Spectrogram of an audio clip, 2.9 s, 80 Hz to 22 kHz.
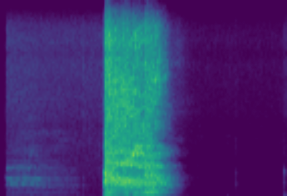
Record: {"cough_length": "2.9 s", "cough_amplitude": 32767, "cough_signal_mean_std_ratio": 0.43, "survey_phase": "beta (2021-08-13 to 2022-03-07)", "age": "65+", "gender": "Male", "wearing_mask": "No", "symptom_cough_any": true, "symptom_runny_or_blocked_nose": true, "symptom_other": true, "symptom_onset": "3 days", "smoker_status": "Ex-smoker", "respiratory_condition_asthma": false, "respiratory_condition_other": false, "recruitment_source": "Test and Trace", "submission_delay": "2 days", "covid_test_result": "Positive", "covid_test_method": "RT-qPCR", "covid_ct_value": 16.9, "covid_ct_gene": "ORF1ab gene"}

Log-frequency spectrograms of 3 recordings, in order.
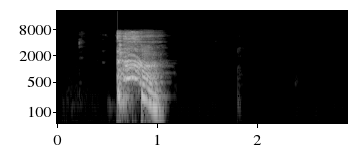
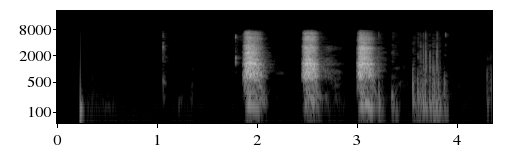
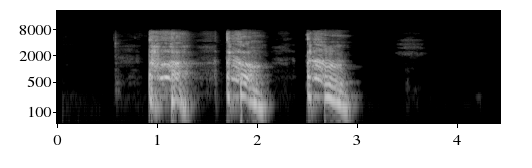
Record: {"cough_length": "2.9 s", "cough_amplitude": 32768, "cough_signal_mean_std_ratio": 0.31, "exhalation_length": "4.4 s", "exhalation_amplitude": 26067, "exhalation_signal_mean_std_ratio": 0.26, "three_cough_length": "4.4 s", "three_cough_amplitude": 27563, "three_cough_signal_mean_std_ratio": 0.43, "survey_phase": "beta (2021-08-13 to 2022-03-07)", "age": "18-44", "gender": "Male", "wearing_mask": "No", "symptom_sore_throat": true, "smoker_status": "Never smoked", "respiratory_condition_asthma": false, "respiratory_condition_other": false, "recruitment_source": "Test and Trace", "submission_delay": "3 days", "covid_test_result": "Positive", "covid_test_method": "LFT"}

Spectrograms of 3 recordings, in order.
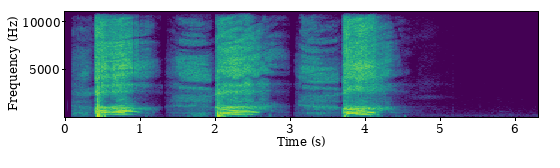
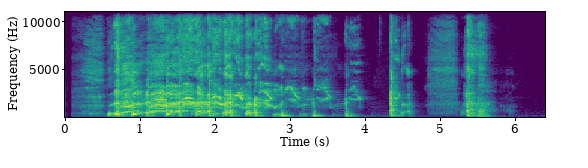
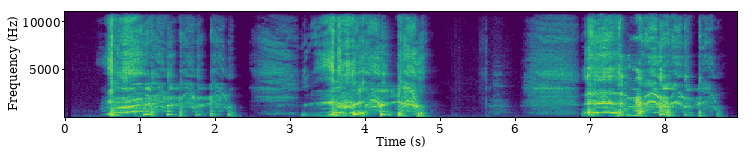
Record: {"exhalation_length": "6.3 s", "exhalation_amplitude": 32768, "exhalation_signal_mean_std_ratio": 0.42, "cough_length": "6.4 s", "cough_amplitude": 32768, "cough_signal_mean_std_ratio": 0.57, "three_cough_length": "9.0 s", "three_cough_amplitude": 32768, "three_cough_signal_mean_std_ratio": 0.57, "survey_phase": "beta (2021-08-13 to 2022-03-07)", "age": "18-44", "gender": "Male", "wearing_mask": "No", "symptom_cough_any": true, "symptom_runny_or_blocked_nose": true, "symptom_sore_throat": true, "symptom_fatigue": true, "symptom_headache": true, "smoker_status": "Never smoked", "respiratory_condition_asthma": false, "respiratory_condition_other": false, "recruitment_source": "Test and Trace", "submission_delay": "2 days", "covid_test_result": "Positive", "covid_test_method": "ePCR"}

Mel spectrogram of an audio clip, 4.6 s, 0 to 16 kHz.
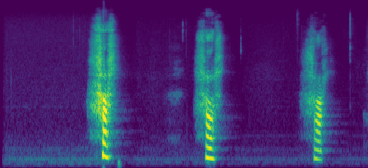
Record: {"exhalation_length": "4.6 s", "exhalation_amplitude": 31500, "exhalation_signal_mean_std_ratio": 0.22, "survey_phase": "beta (2021-08-13 to 2022-03-07)", "age": "18-44", "gender": "Female", "wearing_mask": "No", "symptom_cough_any": true, "symptom_sore_throat": true, "symptom_fatigue": true, "symptom_fever_high_temperature": true, "symptom_headache": true, "smoker_status": "Never smoked", "respiratory_condition_asthma": false, "respiratory_condition_other": false, "recruitment_source": "Test and Trace", "submission_delay": "0 days", "covid_test_result": "Positive", "covid_test_method": "LFT"}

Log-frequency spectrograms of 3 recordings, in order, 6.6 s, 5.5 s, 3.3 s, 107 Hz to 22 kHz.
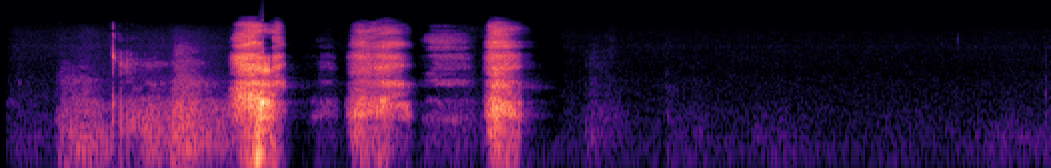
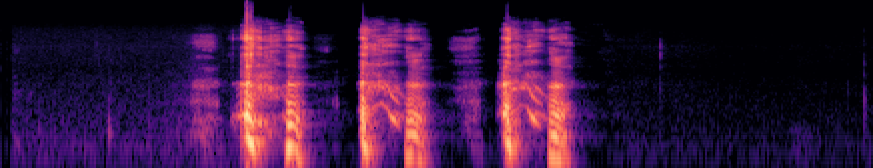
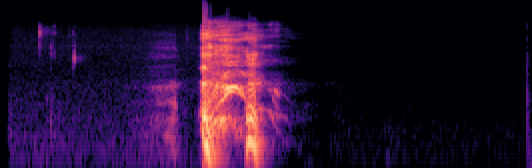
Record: {"exhalation_length": "6.6 s", "exhalation_amplitude": 32762, "exhalation_signal_mean_std_ratio": 0.24, "three_cough_length": "5.5 s", "three_cough_amplitude": 32768, "three_cough_signal_mean_std_ratio": 0.26, "cough_length": "3.3 s", "cough_amplitude": 32768, "cough_signal_mean_std_ratio": 0.25, "survey_phase": "beta (2021-08-13 to 2022-03-07)", "age": "65+", "gender": "Male", "wearing_mask": "No", "symptom_cough_any": true, "symptom_runny_or_blocked_nose": true, "symptom_sore_throat": true, "symptom_onset": "2 days", "smoker_status": "Never smoked", "respiratory_condition_asthma": false, "respiratory_condition_other": false, "recruitment_source": "Test and Trace", "submission_delay": "1 day", "covid_test_result": "Positive", "covid_test_method": "RT-qPCR", "covid_ct_value": 21.6, "covid_ct_gene": "ORF1ab gene", "covid_ct_mean": 21.8, "covid_viral_load": "70000 copies/ml", "covid_viral_load_category": "Low viral load (10K-1M copies/ml)"}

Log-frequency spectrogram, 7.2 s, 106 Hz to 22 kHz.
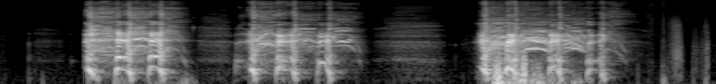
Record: {"three_cough_length": "7.2 s", "three_cough_amplitude": 22736, "three_cough_signal_mean_std_ratio": 0.48, "survey_phase": "beta (2021-08-13 to 2022-03-07)", "age": "18-44", "gender": "Male", "wearing_mask": "No", "symptom_cough_any": true, "symptom_fatigue": true, "symptom_fever_high_temperature": true, "symptom_headache": true, "smoker_status": "Never smoked", "respiratory_condition_asthma": false, "respiratory_condition_other": false, "recruitment_source": "Test and Trace", "submission_delay": "2 days", "covid_test_result": "Positive", "covid_test_method": "RT-qPCR", "covid_ct_value": 26.0, "covid_ct_gene": "ORF1ab gene"}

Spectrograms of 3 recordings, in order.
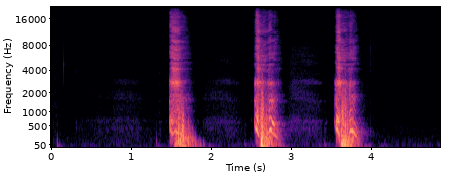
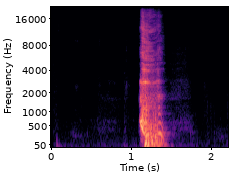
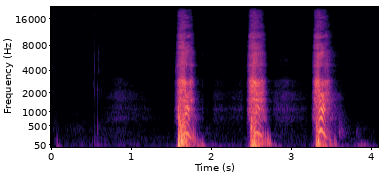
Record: {"three_cough_length": "4.9 s", "three_cough_amplitude": 32767, "three_cough_signal_mean_std_ratio": 0.31, "cough_length": "2.2 s", "cough_amplitude": 32767, "cough_signal_mean_std_ratio": 0.26, "exhalation_length": "4.1 s", "exhalation_amplitude": 26614, "exhalation_signal_mean_std_ratio": 0.28, "survey_phase": "beta (2021-08-13 to 2022-03-07)", "age": "18-44", "gender": "Female", "wearing_mask": "No", "symptom_none": true, "smoker_status": "Never smoked", "respiratory_condition_asthma": false, "respiratory_condition_other": false, "recruitment_source": "REACT", "submission_delay": "1 day", "covid_test_result": "Negative", "covid_test_method": "RT-qPCR", "covid_ct_value": 45.0, "covid_ct_gene": "N gene"}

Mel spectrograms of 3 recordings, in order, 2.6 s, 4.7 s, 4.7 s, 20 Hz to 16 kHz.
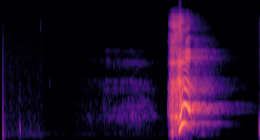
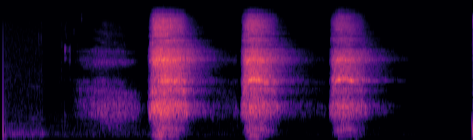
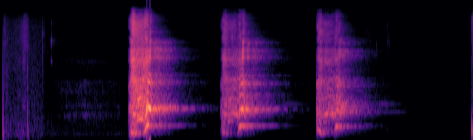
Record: {"cough_length": "2.6 s", "cough_amplitude": 29027, "cough_signal_mean_std_ratio": 0.26, "exhalation_length": "4.7 s", "exhalation_amplitude": 17772, "exhalation_signal_mean_std_ratio": 0.37, "three_cough_length": "4.7 s", "three_cough_amplitude": 29203, "three_cough_signal_mean_std_ratio": 0.28, "survey_phase": "beta (2021-08-13 to 2022-03-07)", "age": "45-64", "gender": "Female", "wearing_mask": "No", "symptom_none": true, "smoker_status": "Never smoked", "respiratory_condition_asthma": false, "respiratory_condition_other": false, "recruitment_source": "Test and Trace", "submission_delay": "1 day", "covid_test_result": "Negative", "covid_test_method": "ePCR"}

